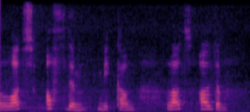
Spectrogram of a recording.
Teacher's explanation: omit the V sound in the of before the consonant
